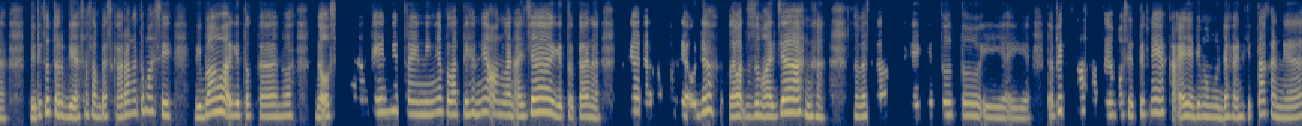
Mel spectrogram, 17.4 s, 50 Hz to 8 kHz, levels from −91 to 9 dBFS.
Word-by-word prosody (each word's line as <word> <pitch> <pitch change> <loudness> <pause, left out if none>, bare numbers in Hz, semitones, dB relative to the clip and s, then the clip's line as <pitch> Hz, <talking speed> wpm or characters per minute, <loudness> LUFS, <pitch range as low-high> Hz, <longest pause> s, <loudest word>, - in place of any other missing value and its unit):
Nah, 180 - -5 0.3
jadi 195 +2 0
tuh 290 - +4
terbiasa 210 -2 +2
sampe 215 -3 0
sekarang 220 +5 0
itu 315 - -5
masih 275 -5 +2 0.4
dibawa, 270 +9 +5
gitu 235 - 0
kan. 220 0 +1
Wah, 230 0 -3 0.3
nggak - - +2
usah - - -11 0.3
nanti 280 +1 -9
ini 300 +2 -5
training-nya, 255 +2 -1
pelatihannya 255 +2 0
online 240 -3 -1
aja, 225 +6 +5 0.3
gitu 210 -1 -1
kan. 215 0 +3
Nah, 185 - -4 0.3
nanti 445 -7 -17
ada 290 -5 -4
rapat, 320 -4 -25
ya - - +5
udah 290 +7 +3 0.3
lewat 220 0 +5
Zoom 235 -2 +2
aja, 220 +6 +6 0.3
nah 220 -1 -2 0.4
sampai 215 0 -2
sekarang 235 +2 -8
masih 435 - -45
kayak 440 - -8
gitu, 485 - -14 0.2
tuh, 235 -1 -1 0.2
iya 195 -1 -4
iya, 185 0 -7 0.3
tapi - - -5
itu 315 - -24
salah 300 +2 -1
satu 265 0 -14
yang 245 -1 -5
positifnya 250 +3 -2
ya, 275 - 0
Kak, - - -2
ya, - - +5
jadi 215 +1 0
memudahkan 205 0 -1
kita 220 +4 -5
kan 220 -3 -1
ya? 195 - -2
235 Hz, 185 wpm, -21 LUFS, 215-275 Hz, 0.4 s, aja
